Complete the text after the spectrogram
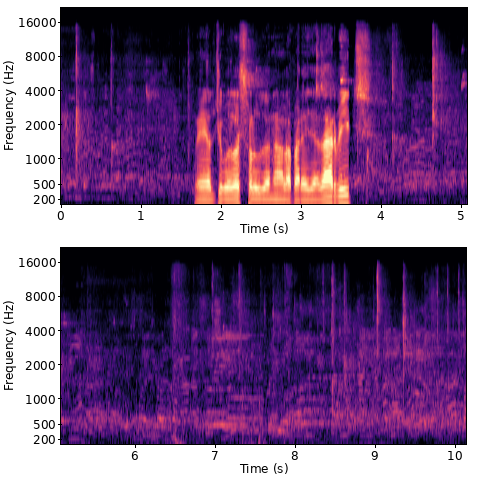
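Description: A basketball bounces on a hard floor in an echoing hall.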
